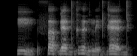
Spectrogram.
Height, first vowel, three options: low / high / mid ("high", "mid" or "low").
high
